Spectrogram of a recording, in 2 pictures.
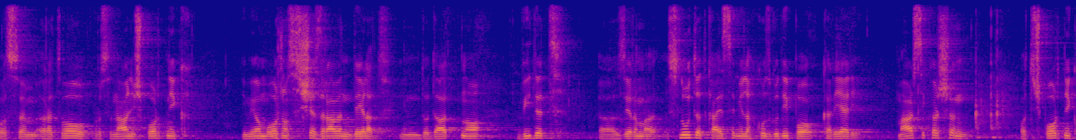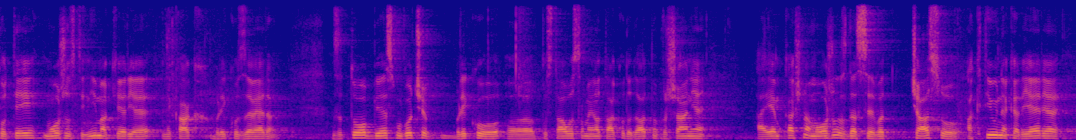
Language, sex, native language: Slovenian, male, Slovenian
